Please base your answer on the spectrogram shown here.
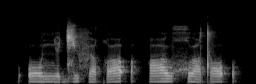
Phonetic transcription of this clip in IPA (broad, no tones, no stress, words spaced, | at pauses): ʔo ɲed͡ʑifeqʷɑʔ | ɑu̯ χʷɑtɔʔ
